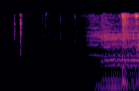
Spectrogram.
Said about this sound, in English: Sounds like goats to me.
